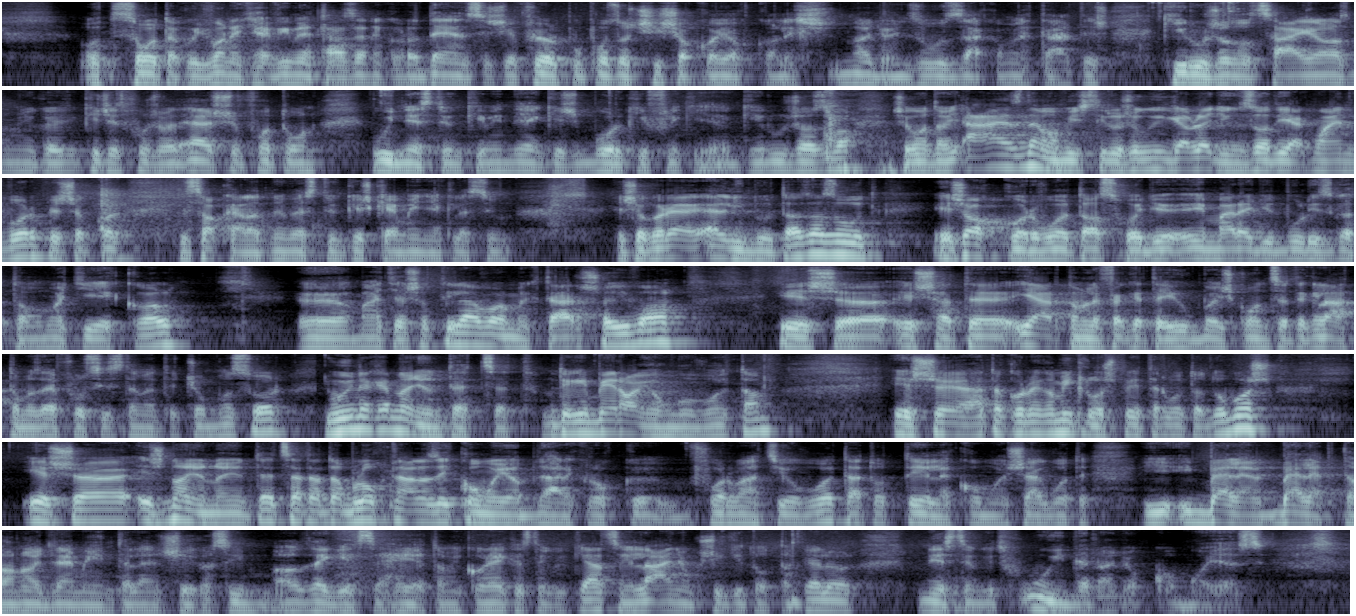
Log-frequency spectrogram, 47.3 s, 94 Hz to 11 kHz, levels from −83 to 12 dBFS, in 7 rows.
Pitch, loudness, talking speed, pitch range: 95 Hz, -16 LUFS, 195 wpm, 90-110 Hz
